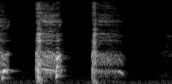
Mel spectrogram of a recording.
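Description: A voice imitating three short, forceful coughs, spaced apart, close and loud with silence between them.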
